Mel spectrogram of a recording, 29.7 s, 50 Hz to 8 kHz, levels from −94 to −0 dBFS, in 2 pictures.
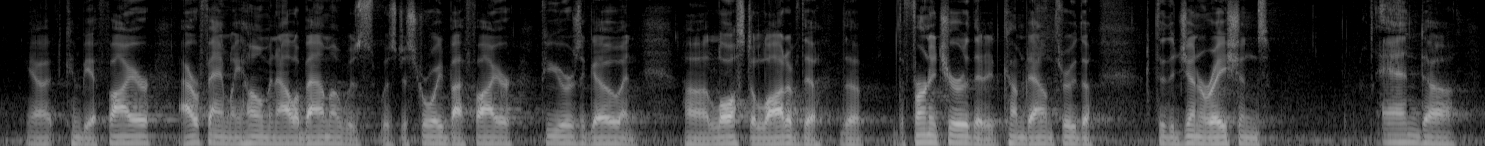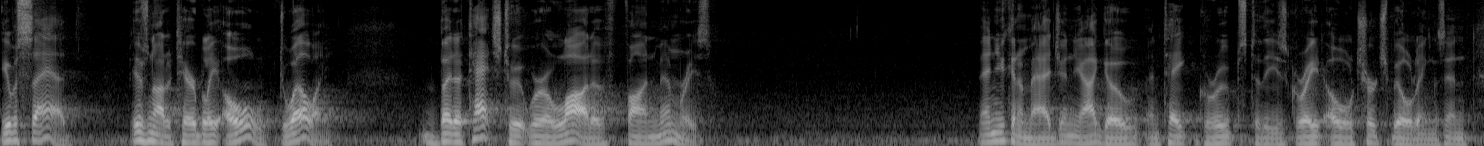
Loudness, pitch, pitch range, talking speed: -37 LUFS, 90 Hz, 85-110 Hz, 160 wpm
